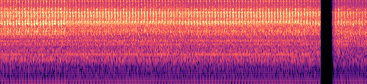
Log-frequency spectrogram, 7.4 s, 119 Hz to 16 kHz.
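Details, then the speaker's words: BMW E92 335i with swapped N54 engine idling during its first heat cycle, water 60 °C, oil 37 °C: brief higher idle settling to a smooth steady hum, no ticking like the old engine had; normal. "but the engine sounds really smooth my old e92 engine had an audible tip when you left it idling like this so this sounds better hopefully it is"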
